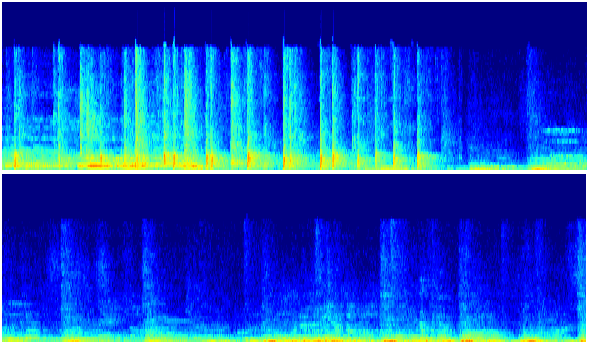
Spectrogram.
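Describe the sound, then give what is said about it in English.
An audience applauds a live stage act, with brisk, dense clapping for about three seconds before music begins. “Okay, please put your hands together welcome live on stage the second act today.”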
